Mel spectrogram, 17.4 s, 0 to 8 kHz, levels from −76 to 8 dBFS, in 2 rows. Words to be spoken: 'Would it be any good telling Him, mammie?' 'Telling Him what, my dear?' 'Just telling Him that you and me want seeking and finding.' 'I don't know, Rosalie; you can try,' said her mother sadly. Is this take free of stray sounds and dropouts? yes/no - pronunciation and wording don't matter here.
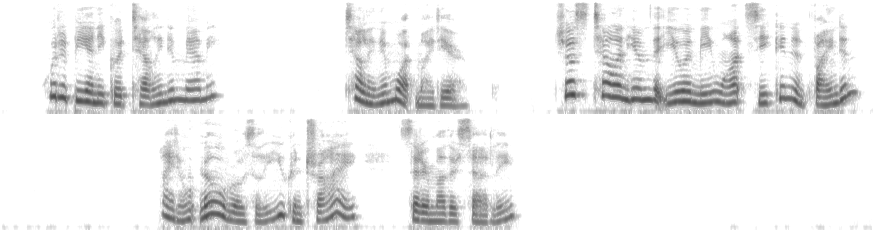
yes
